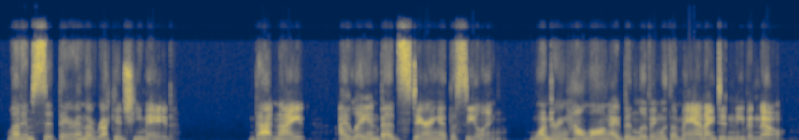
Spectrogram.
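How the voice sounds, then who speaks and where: A woman narrating a dramatic first-person storytime tale in a cool, wry, sharp-tongued way. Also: on the low side, no echo, studio quality.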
